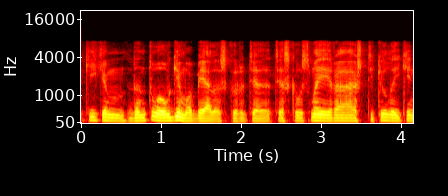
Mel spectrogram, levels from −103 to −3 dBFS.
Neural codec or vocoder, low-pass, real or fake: none; 7.2 kHz; real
